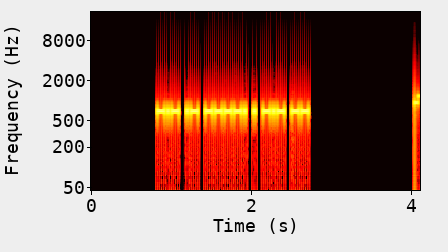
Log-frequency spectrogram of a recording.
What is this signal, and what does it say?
Morse code, heard as a keyed tone, about 38 wpm, 700 Hz. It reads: KA9EKM
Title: USA Call Signs - 3x Character Spacing - 40wpm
